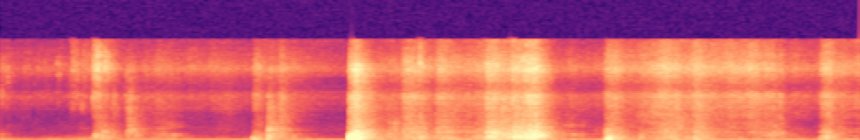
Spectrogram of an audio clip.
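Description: Hands being dried on a paper towel: faint rustling with a few light clicks, the sharpest just under two seconds in, over a low steady hum.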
